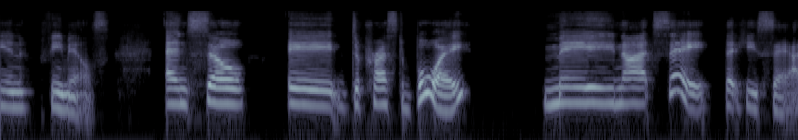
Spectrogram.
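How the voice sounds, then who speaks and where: The background is quiet. A woman talks at a medium pitch with lively intonation. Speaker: author and former nurse. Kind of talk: casual interview.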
